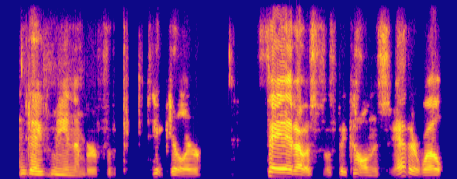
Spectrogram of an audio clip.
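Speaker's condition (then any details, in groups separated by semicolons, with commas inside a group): Facial paralysis after surgery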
